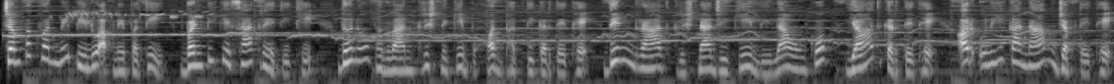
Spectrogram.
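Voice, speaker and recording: A woman's voice: a little high, sing-song, moderate pace, hardly any pauses. A woman narrating a scripted children's cartoon story. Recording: clear music bed under voice.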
